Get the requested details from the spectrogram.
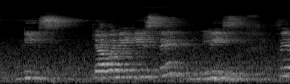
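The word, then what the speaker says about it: gneiss: से बेटा बनती है नीस स्पेलिंग लिखी जाती है जी एन ई आई एस एस नीस क्या बनेगी इससे नीस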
